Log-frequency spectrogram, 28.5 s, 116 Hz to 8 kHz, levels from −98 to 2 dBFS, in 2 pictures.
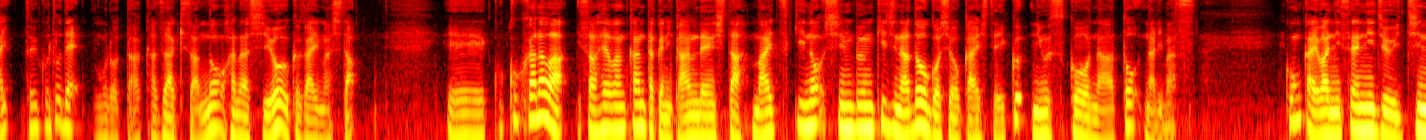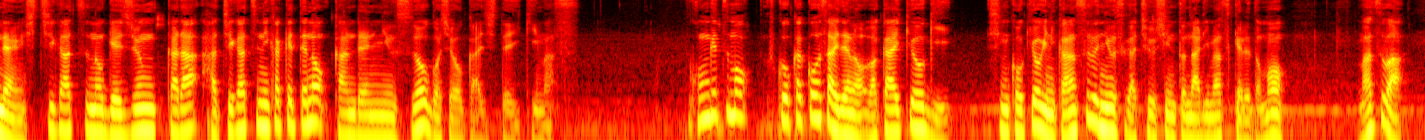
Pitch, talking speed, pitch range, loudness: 140 Hz, 300 characters per minute, 115-160 Hz, -22 LUFS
